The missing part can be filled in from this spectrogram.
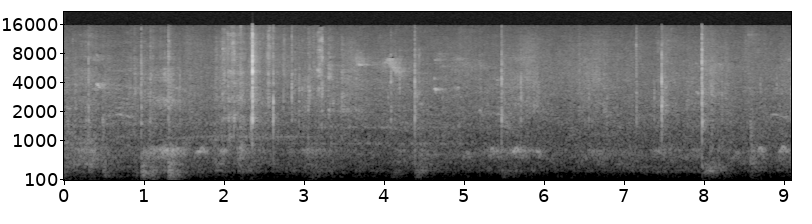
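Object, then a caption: Laundry soap bar scraped with a metal blade. A metal blade scrapes and slices chips off the edge of a partly carved, solid blue laundry soap bar held in the hands, with the shavings piling on the floor. The quiet, bright, dry scraping is broken by several sharp, short snaps as chips break away, each fading almost instantly.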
